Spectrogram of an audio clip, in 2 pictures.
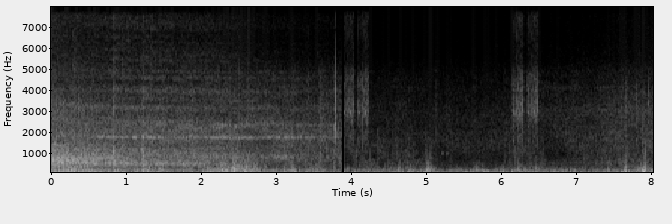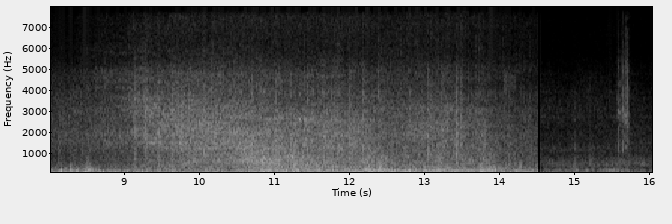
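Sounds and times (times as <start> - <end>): train rumbling past: 0.0 - 3.9, 6.8 - 16.0
rail noise: 0.0 - 16.0.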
